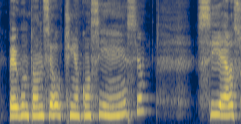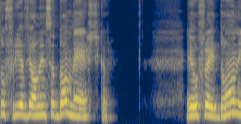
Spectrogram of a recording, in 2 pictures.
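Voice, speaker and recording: A middle-aged woman with an interior São Paulo accent tells her story in a fairly high voice. She is shaken and nervous, and she wanders through the events while quoting what each person said. She keeps checking in with "né?". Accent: Brazilian Portuguese, São Paulo interior. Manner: rambling retelling full of quoted dialogue and "né?" tags. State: distressed, nervous. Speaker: mother of the victim. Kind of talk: emotional first-person testimony.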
